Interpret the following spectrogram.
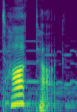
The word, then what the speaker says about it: tac-tac: What is talk? Talk, which is spelled TAC-TAC, is Cajun for popcorn. That's because of the tock sound popcorn makes when it pops.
